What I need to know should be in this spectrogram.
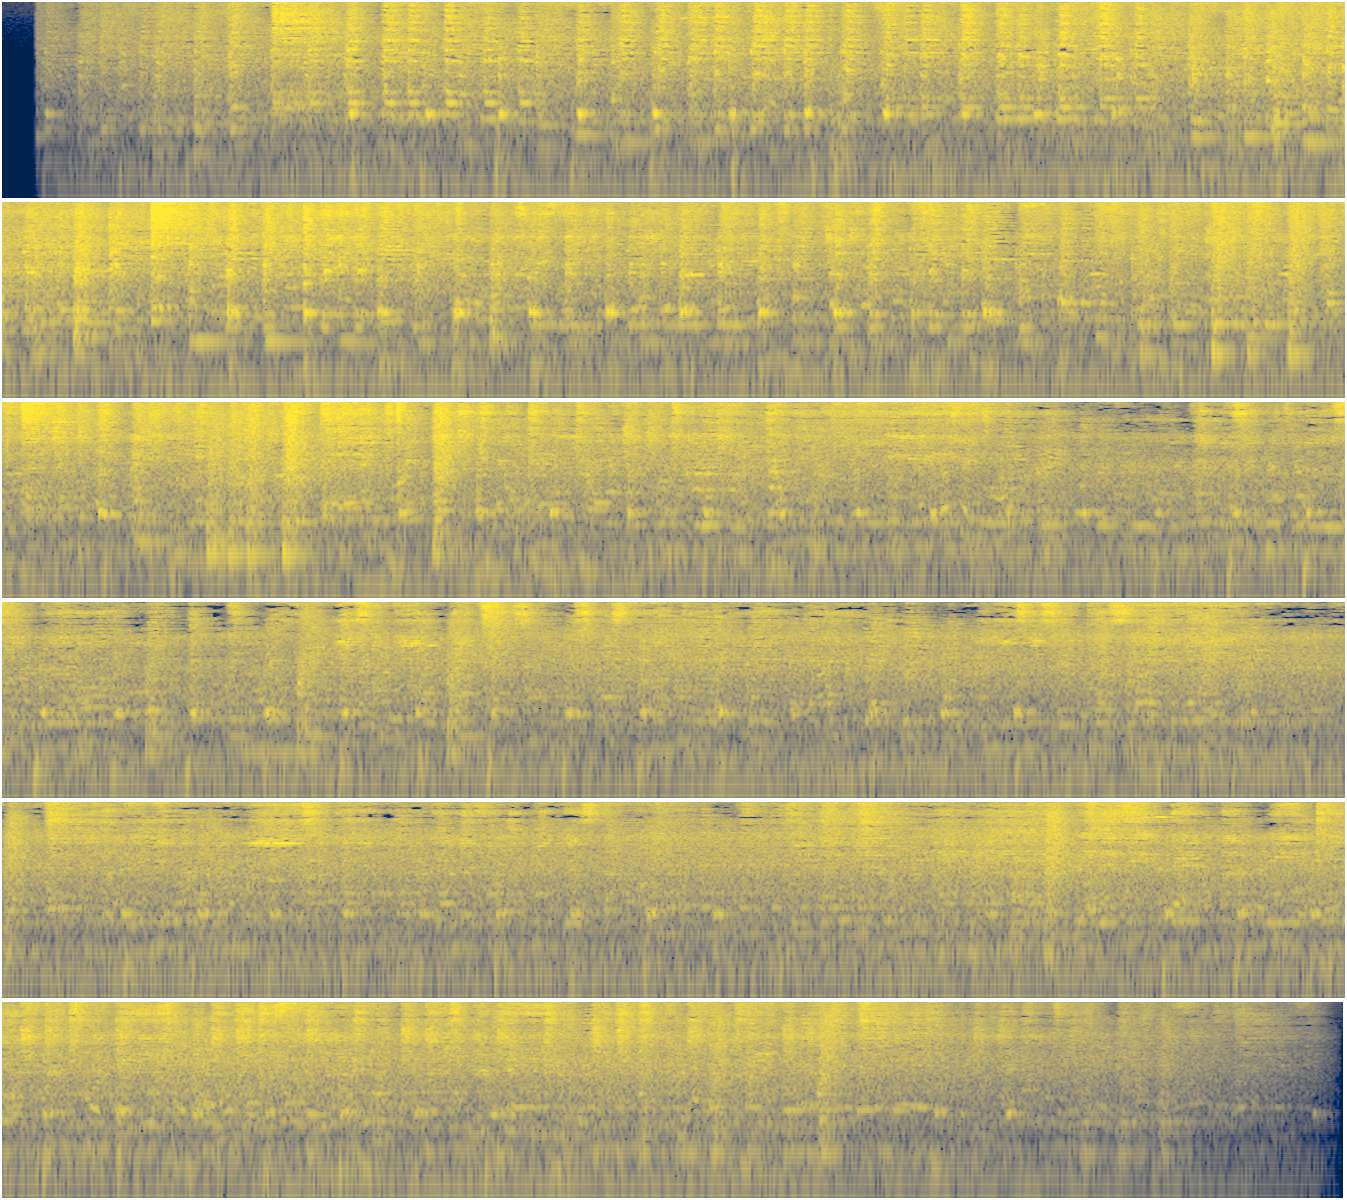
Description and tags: street music
Grabación de músicos urbanos realizada al pasar por calle concurrida de Coatepec, Veracruz, México. / Recording of urban musicians performed as i pass through the busy street of Coatepec, Veracruz, Mexico.
marimba, urban-ambiance, street-sound, urban-mix-sounds, street-music, mexico, musicians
